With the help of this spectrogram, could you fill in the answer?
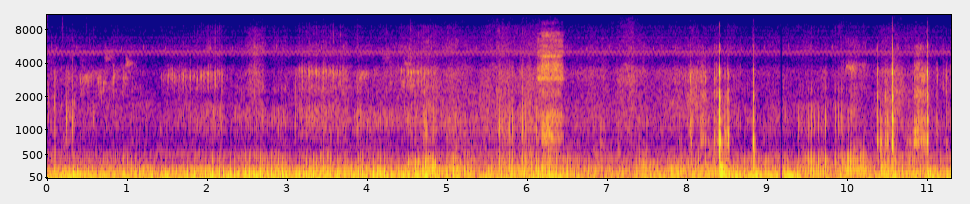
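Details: Free-roaming stray cat on a Japanese cat island, purring as a man pets its body; continuous low rumbling purr across the whole stretch, with occasional rustles and sharp handling clicks.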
